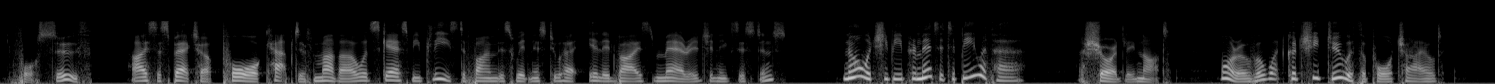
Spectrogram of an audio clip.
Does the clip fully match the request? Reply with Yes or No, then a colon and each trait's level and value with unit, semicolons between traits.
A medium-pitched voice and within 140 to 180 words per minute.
Yes: medium, 165 Hz; average, 170 wpm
